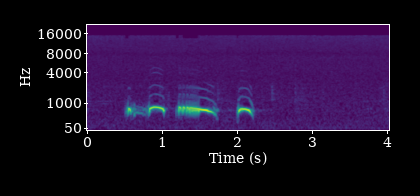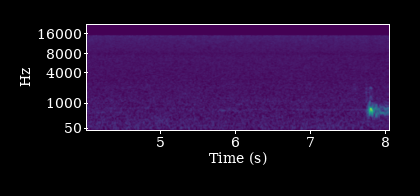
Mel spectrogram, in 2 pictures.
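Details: Spotted dove kept as a decoy bird, cooing to provoke rival doves: a quick burst of three to four low, hollow coo notes, then about five seconds of quiet before another coo begins at the end.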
